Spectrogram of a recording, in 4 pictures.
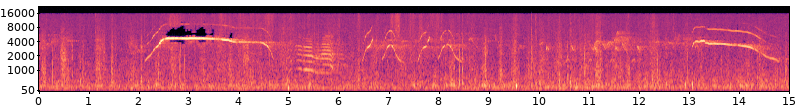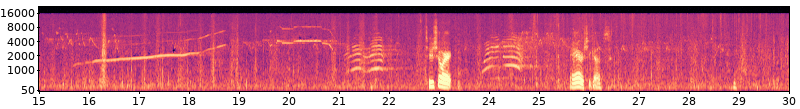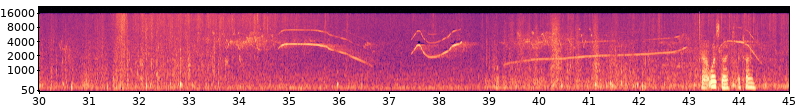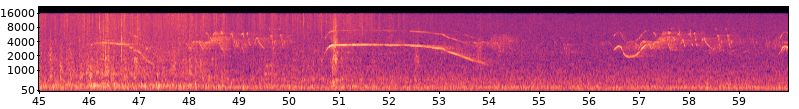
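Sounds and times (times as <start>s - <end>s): shepherd's whistle: 2.1s - 4.8s, 13.0s - 15.0s, 15.6s - 19.0s, 19.6s - 21.8s, 34.8s - 36.6s, 37.4s - 38.6s, 39.3s - 43.1s, 50.7s - 54.0s, 56.5s - 57.2s.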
